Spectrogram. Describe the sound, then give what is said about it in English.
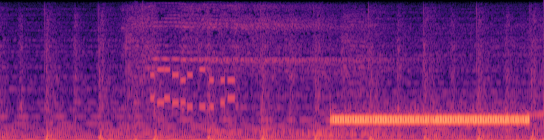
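A phone line rings on an outgoing call to a friend, a steady electronic tone cutting in over the second half above a rhythmic music bed, clear, with no one speaking. “Here are a few of the phone calls that happened, just to kind of give you an idea of how it went.”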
